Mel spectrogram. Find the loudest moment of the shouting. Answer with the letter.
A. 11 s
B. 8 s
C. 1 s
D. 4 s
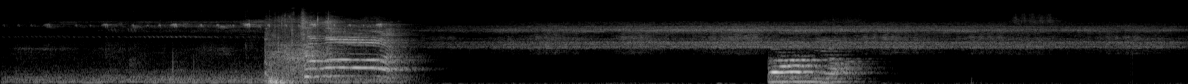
B.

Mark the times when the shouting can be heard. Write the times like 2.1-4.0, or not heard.
2.6-4.0, 7.7-8.5.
